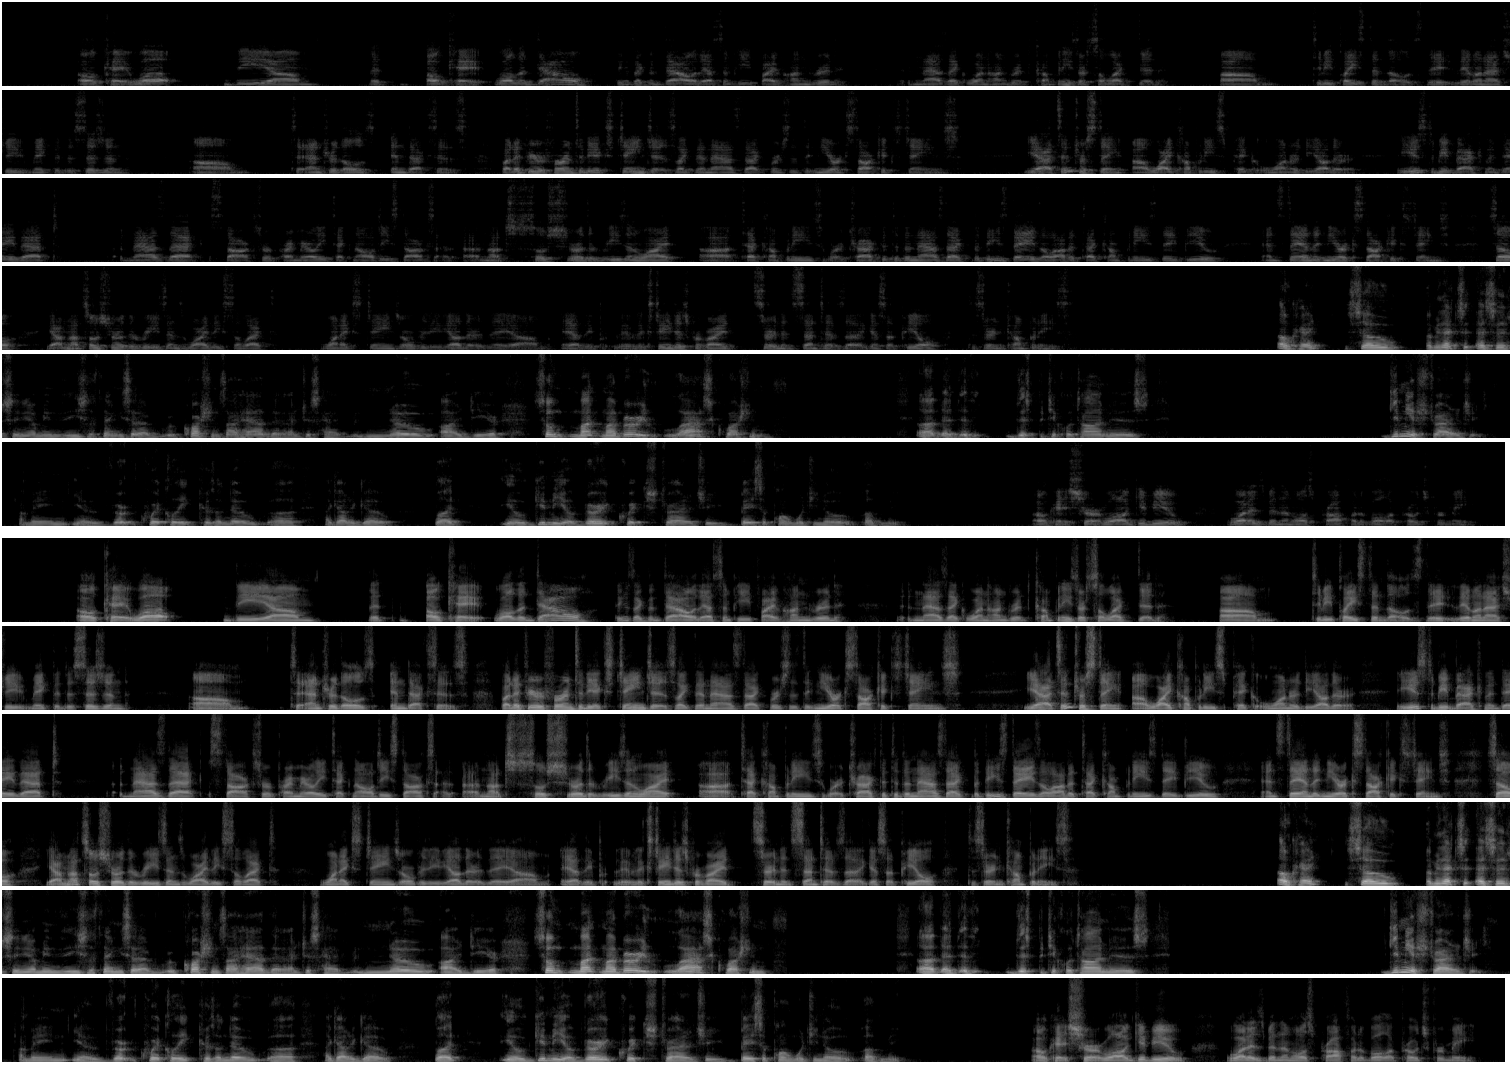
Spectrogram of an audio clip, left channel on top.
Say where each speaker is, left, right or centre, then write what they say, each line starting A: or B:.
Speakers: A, on the right; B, on the right.
A: Okay, well the um the okay, well the Dow, things like the Dow, the S&P 500, Nasdaq 100, companies are selected um to be placed in those. They they don't actually make the decision um to enter those indexes. But if you're referring to the exchanges, like the Nasdaq versus the New York Stock Exchange, Yeah, it's interesting uh, why companies pick one or the other. It used to be back in the day that Nasdaq stocks were primarily technology stocks. I, I'm not so sure the reason why uh, tech companies were attracted to the Nasdaq, but these days a lot of tech companies debut and stay on the New York Stock Exchange. So yeah, I'm not so sure the reasons why they select one exchange over the other. They um yeah they the exchanges provide certain incentives that I guess appeal to certain companies.
B: Okay. So, I mean, that's that's interesting. I mean, these are things that I've questions I have that I just have no idea. So, my my very last question uh, at at this particular time is. give me a strategy. I mean, you know, very quickly because I know uh, I gotta go. But you know, give me a very quick strategy based upon what you know of me.
A: Okay, sure. Well, I'll give you what has been the most profitable approach for me.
